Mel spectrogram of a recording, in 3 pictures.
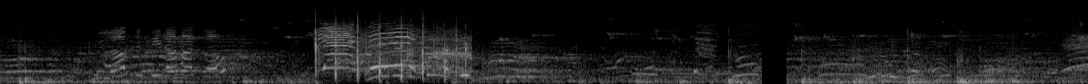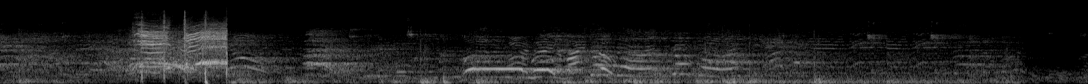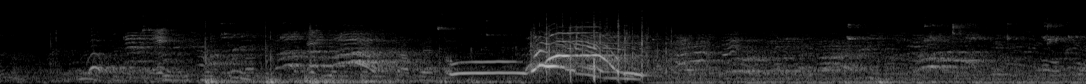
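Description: A basketball being dribbled on a gym floor during a game, with shouting voices of players and spectators in the gymnasium; the sound drops out briefly about eight seconds in.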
